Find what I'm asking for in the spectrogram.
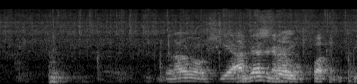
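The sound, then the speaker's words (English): Onions sizzle while frying in a pan, a soft steady hiss that runs under a voice talking through the middle and later part. “I'm doing some fried onions with this, dude.”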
